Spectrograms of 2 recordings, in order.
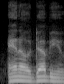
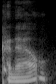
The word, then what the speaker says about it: know: N-O-W is now. K-N-O-W. Canal? No. No, it's no. You know? But N-O is no, and K-N-O-W is no, you know.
